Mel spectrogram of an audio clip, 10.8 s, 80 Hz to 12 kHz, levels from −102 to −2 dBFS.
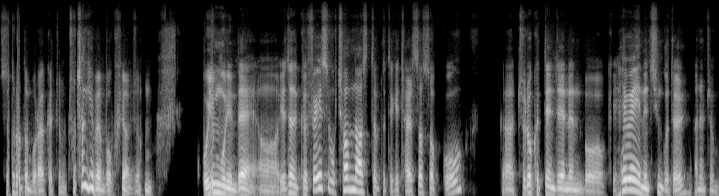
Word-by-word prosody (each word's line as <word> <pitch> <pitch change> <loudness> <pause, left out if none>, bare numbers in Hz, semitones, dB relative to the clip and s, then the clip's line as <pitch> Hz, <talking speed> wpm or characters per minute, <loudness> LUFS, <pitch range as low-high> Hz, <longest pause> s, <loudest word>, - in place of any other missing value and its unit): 스스로도 - - -5
뭐랄까 90 +2 -3
좀 80 -3 -11
초창기 245 -4 +2
멤버고요. 90 -4 -2
좀 - - -10 0.9
고인물인데 110 - +4
어 85 -2 -5
예전에 125 +5 +1
그 115 - -3
페이스북 185 - +1
처음 195 0 +4
나왔을 165 -3 +4
때부터 125 -5 -8
되게 100 +1 -9
잘 90 +1 -2
썼었고, 140 - -4 0.5
그니까 100 -3 -5
주로 145 0 0
그때 130 - -2
인제는 105 -4 +1
뭐 80 -3 -3
그 90 - -14
해외에 185 0 +6
있는 110 -7 +2
친구들, 110 +9 -4
아니면 100 -2 -6
좀 85 -5 -11
110 Hz, 380 characters per minute, -25 LUFS, 90-150 Hz, 0.9 s, 해외에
